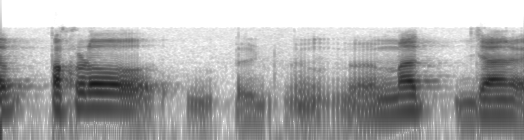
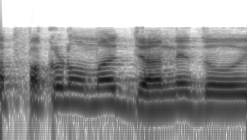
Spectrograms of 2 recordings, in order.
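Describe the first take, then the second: First: "पकड़ो" alone, a clear pause, then "मत जाने" rising; pause placement. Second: "पकड़ो मत जाने दो" run together slowly, no break after "पकड़ो"; pause placement. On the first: Quoting the game line the other way, pause after "पकड़ो". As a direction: break hard after "पकड़ो" before "मत जाने". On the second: Quoting the children's game line, slow and unbroken. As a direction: say "पकड़ो मत जाने दो" as one slow phrase, the pause only at the end. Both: Shown as a demonstration. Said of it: "ऐसे बच्चे करते थे आपस में".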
